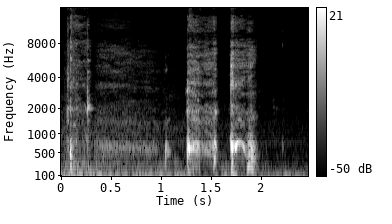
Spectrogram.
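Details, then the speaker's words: An adult with a cough after a hard night, who had not taken cough medicine, gives about three short, harsh coughs with a brief throat clear; cough. "Um, last night was a hard night. I have this cough and um I have this cough um from being from being"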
